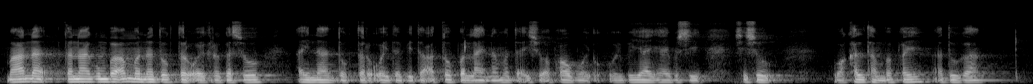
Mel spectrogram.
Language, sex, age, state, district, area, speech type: Manipuri, male, 30-45, Manipur, Thoubal, rural, spontaneous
